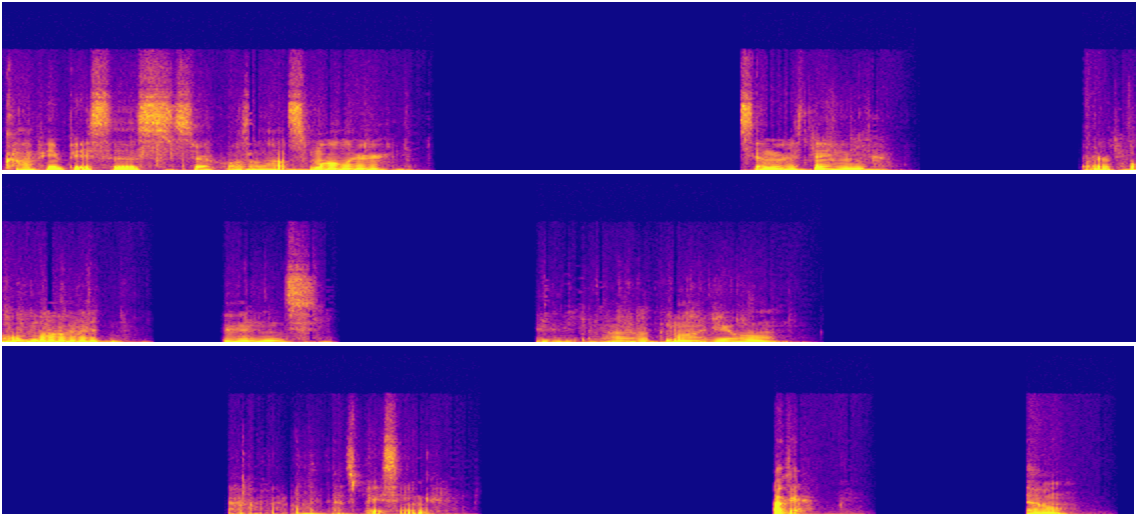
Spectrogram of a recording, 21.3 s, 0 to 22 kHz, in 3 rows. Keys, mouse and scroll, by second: 0.0-0.5 typing, 1.8 ctrl+Tab, 2.5 ctrl+Tab, 2.5-5.0 typing, 2.7 ctrl+Tab, 6.3-19.1 typing, 20.2 ctrl+Tab, 20.2 typing.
